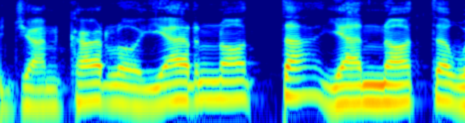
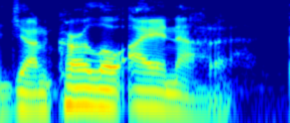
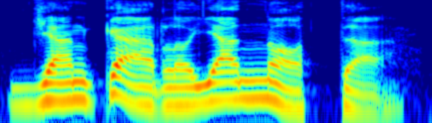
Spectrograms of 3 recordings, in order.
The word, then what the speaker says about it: Giancarlo Iannotta: It's either you could do Giancarlo Iannotta, which is the correct Italian way. But look, for Americans, you know, for the sake, let's just say Giancarlo Iannotta.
